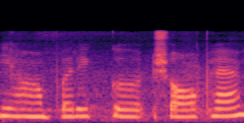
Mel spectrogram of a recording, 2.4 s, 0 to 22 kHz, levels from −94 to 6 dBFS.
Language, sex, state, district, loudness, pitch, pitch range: Hindi, female, Chhattisgarh, Bilaspur, -16 LUFS, 230 Hz, 220-235 Hz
